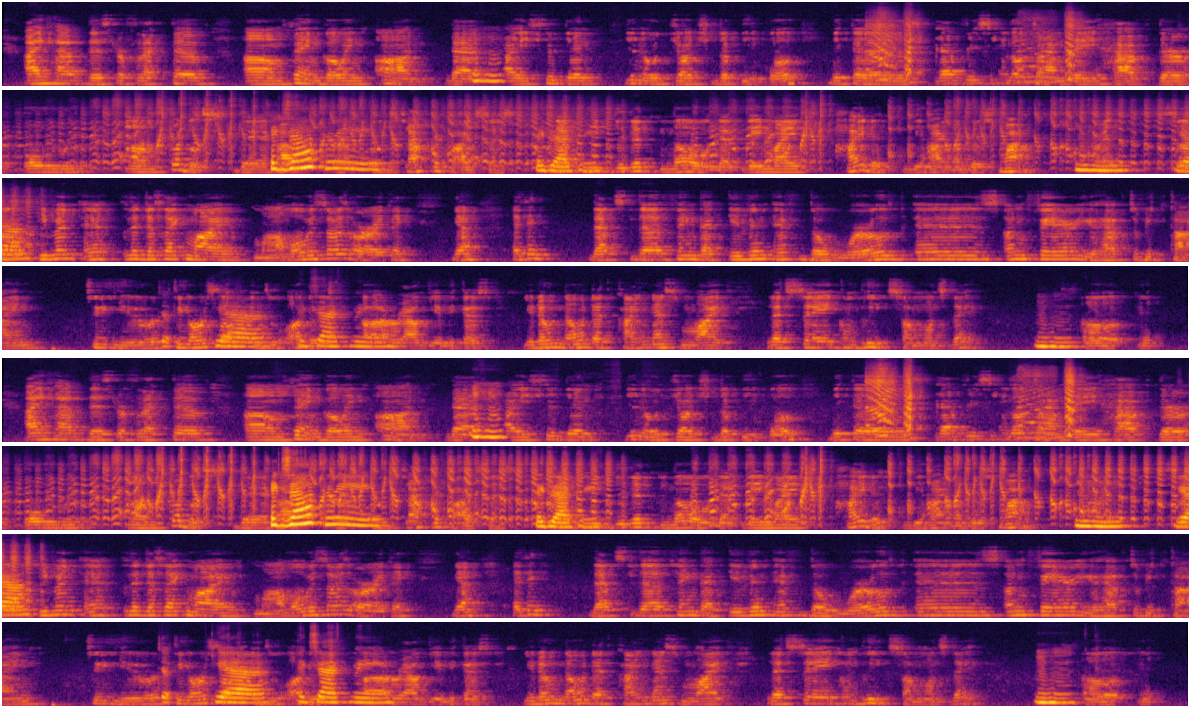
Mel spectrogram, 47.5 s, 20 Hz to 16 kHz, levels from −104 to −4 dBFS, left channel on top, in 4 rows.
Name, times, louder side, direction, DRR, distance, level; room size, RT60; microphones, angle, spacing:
voice 1, 0.2-2.1 2.4-4.8 5.0-5.9 6.2-8.0 8.3-12.7 13.1-14.8 15.2-19.9 20.2-22.2 22.8-23.0 23.5-27.8 28.2-28.5 28.8-29.2 29.6-36.0 36.5-38.9 39.2-40.5 40.8-42.8 43.3-45.3 46.4-47.1, left 2 dB, 30° left, 4 dB, 2.5 m, -34 dB
voice 2, 4.7-5.0 14.6-15.7 17.2-17.9 22.6-23.2 23.6-24.0 37.2-37.3 37.7-39.6 45.9-46.4, right 4 dB, 75° right, 12 dB, 0.9 m, -23 dB
sound 1, 8.6-9.2 10.1-10.7 11.8-14.5 14.9-18.1 18.8-20.1 20.7-24.2, right 6 dB, 30° right, 1.0 m, -33 dB
17.0 x 8.1 x 4.3 m, 0.36 s
head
